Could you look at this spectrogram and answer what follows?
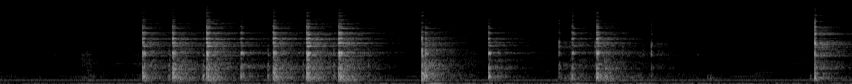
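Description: A quick run of about a dozen sharp clinks, each ringing briefly with a clear tone, then stopping, with one more clink near the end.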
